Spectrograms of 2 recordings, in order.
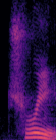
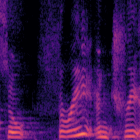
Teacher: The secret here is to connect the T and the R, and then it turns into a ch sound.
